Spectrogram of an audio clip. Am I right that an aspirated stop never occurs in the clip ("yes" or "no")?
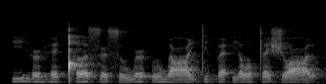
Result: no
